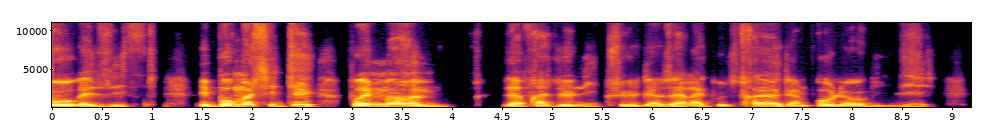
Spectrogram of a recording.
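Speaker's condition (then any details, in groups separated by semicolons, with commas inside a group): Cerebral palsy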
